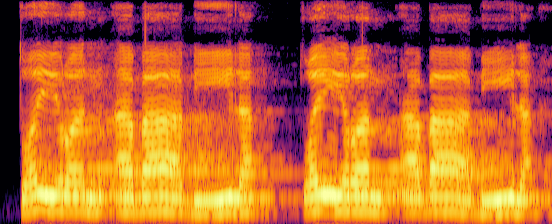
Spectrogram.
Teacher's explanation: تو تنوین یا نون ساکن کے بعد حروف حلقی آوے تو نون کو ظاہر کر کے بلا گنہ کے جلد پڑھیں گے۔ نون کو ظاہر کر کے، یعنی کہ نون میں گنہ نہیں کرنا ہے، ظاہر کر کے پڑھیں گے، مطلب جلدی پڑھیں گے۔ اس کو اظہار کہتے ہیں۔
